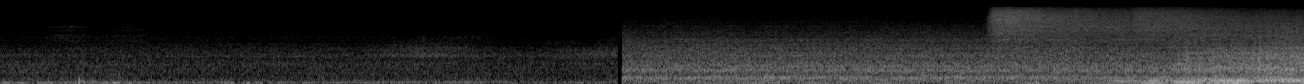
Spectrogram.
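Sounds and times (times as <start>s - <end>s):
diesel train running at platform: 5.4s - 13.0s
distant diesel train rumble: 5.8s - 13.0s.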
